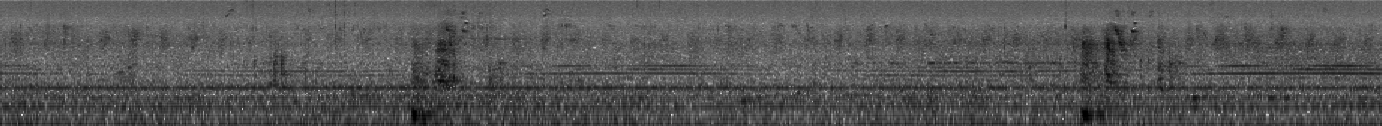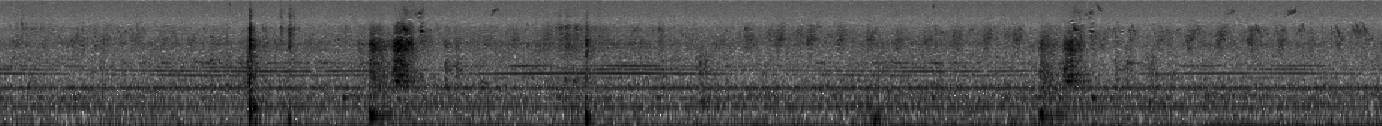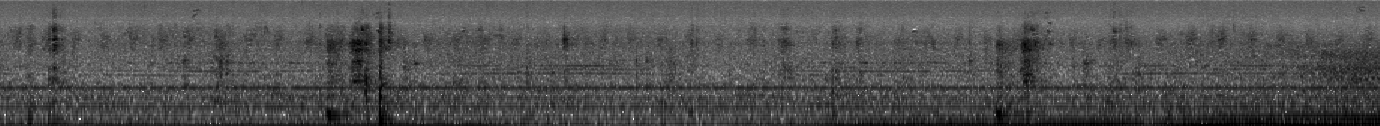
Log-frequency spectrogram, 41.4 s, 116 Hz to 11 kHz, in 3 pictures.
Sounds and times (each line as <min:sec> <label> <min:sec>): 0:00.0 birds 0:41.4
0:04.0 cows 0:07.8
0:09.0 cows 0:41.4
